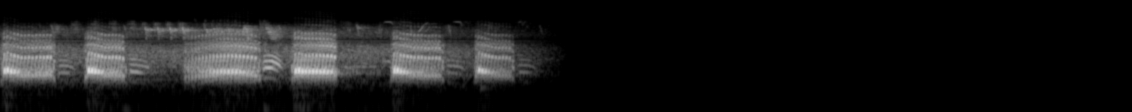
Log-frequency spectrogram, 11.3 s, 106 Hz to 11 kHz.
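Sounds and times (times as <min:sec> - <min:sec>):
male European turtle dove display purring: 0:00.0 - 0:05.4.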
